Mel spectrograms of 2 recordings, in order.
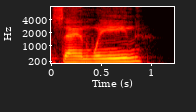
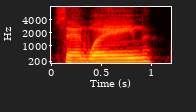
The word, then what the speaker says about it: Samhain: His name was, in different cultures, Samhain or Samhain. Some would pronounce it Sanween. Okay? Sanwain. All these different names.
